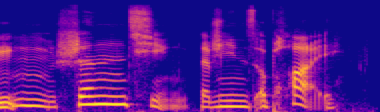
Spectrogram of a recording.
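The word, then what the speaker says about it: 申请: That is shēnqǐng. Shēnqǐng. Qǐng. Qǐng. Mhm, shēnqǐng.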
